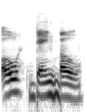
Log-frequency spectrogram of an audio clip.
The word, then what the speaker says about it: Odeyingbo: Dayo Odeyingbo, experience. His first name is actually Timai Dayo, but they call him Dayo for short. And his last name is pronounced Odeyingbo, like Luau Dang, or as Stacey King says, Luau Dangerous.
